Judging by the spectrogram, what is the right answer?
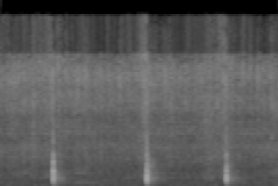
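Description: A knife chops through an onion on a cutting board in three separate, crisp strikes spaced about a second apart, close and fairly quiet, with no talk.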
